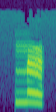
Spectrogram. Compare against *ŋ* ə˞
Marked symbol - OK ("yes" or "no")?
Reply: no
